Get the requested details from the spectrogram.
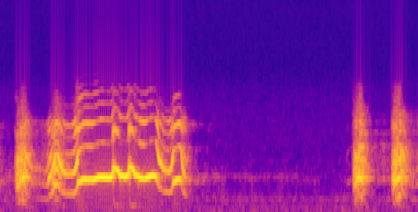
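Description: A coyote gives sharp barks that run into a wavering, quavering howl, then barks again.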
